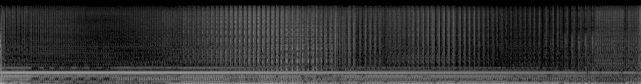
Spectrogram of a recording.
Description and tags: Record noise loop recorded in cool edit with ION USB turntable and time stretched.
noise, vinyl, loop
